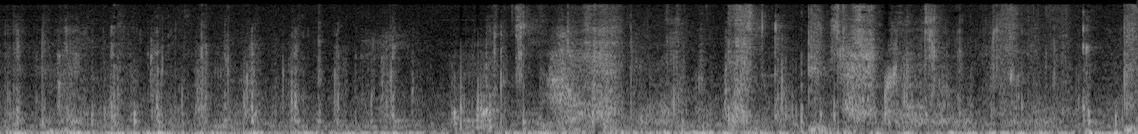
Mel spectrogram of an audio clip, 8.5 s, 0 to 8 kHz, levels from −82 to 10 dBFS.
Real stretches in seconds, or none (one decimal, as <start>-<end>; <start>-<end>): 0.6-3.3; 4.7-8.5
